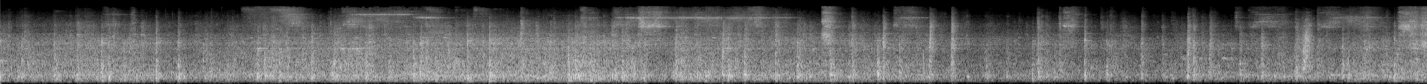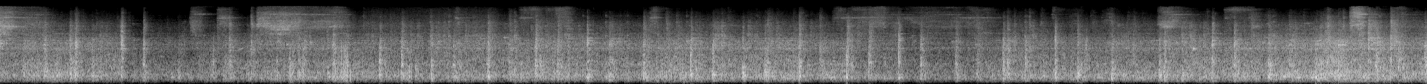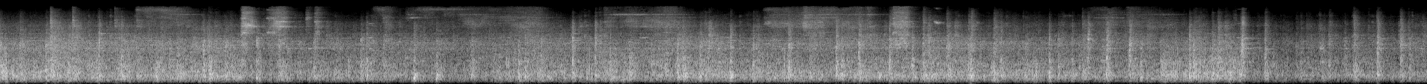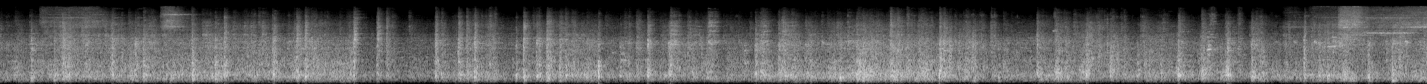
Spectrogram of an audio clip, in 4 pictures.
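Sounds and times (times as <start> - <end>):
train rumbling: 0.0 - 57.0
train wheels clicking over rail joints: 0.0 - 57.0.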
